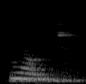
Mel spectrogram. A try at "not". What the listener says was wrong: Not. हाँ, because आपने बोला note, आप बोलना है not. I cannot. She cannot. Not. So एक ये शब्द है not.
